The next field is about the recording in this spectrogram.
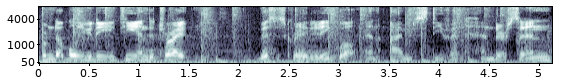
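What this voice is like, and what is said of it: Announcer-style radio voice. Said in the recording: “It's my radio voice.... It's your radio voice.”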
